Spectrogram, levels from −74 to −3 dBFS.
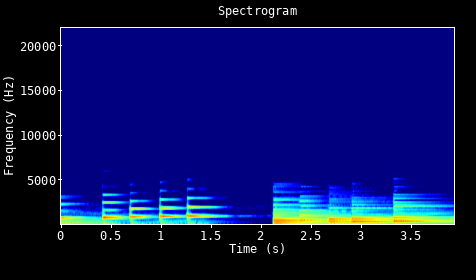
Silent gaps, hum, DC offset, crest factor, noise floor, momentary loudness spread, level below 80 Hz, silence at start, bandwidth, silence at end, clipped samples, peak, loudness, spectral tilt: none; none; under 0.1%; 14 dB; -56 dBFS; 6 LU; -62 dBFS; 0 s; 5.4 kHz; 0 s; under 0.1%; -10 dBFS; -25 LUFS; -9 dB/octave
